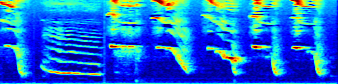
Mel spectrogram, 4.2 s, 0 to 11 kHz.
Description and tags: This was shortened (to about 4 seconds long) and edited in an attempt to make it sound more like a younger pup.
pup, whine, animal, puppy, cry, whimper, yelp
